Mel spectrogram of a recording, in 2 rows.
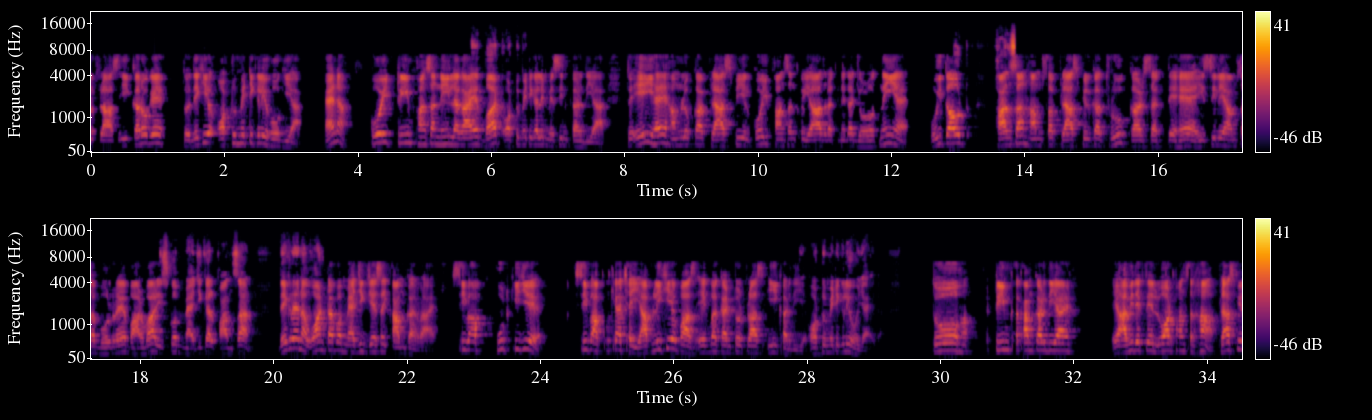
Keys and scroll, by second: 0.0 ctrl+e.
